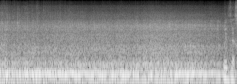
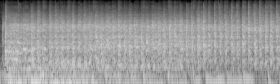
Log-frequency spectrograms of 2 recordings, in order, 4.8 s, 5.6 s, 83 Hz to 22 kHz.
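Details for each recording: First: 1970 Dodge Challenger T/A 340 V8, just started after nine years in storage, not yet warmed up: deep steady idle with an even rumble, no top-end ticking, good oil pressure checked. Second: 1970 Dodge Challenger T/A 340 V8 stored nine years, first crank to prime oil and fuel pump: steady rhythmic cranking about three beats per second for seven seconds, never fires; carb still empty of fuel, crank no start.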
